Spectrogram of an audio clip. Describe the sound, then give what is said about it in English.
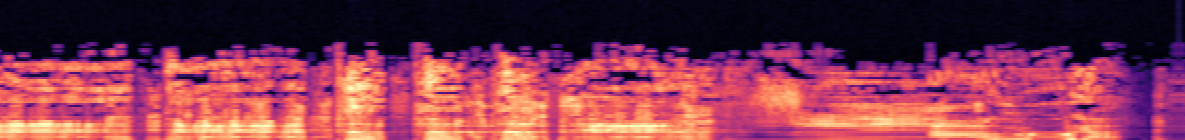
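A voice imitates a car engine struggling to start: a fast run of sputtering, wobbling vocal bursts, then a longer groaning hum that sweeps up in pitch before cutting off. “You sound like a car trying to start up.”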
